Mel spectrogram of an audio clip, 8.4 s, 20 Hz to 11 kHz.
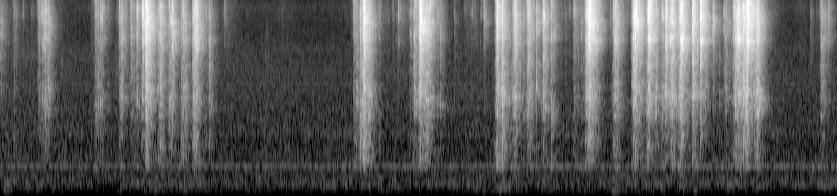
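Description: Rapid plastic clacking of a YJ YuLong V2M magnetic 3x3 speed cube being turned in a speedsolve. The turns come in quick bursts, with a pause of about a second and a half a couple of seconds in.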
